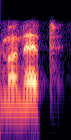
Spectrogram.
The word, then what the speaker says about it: Monette: un Canadien et je m'appelle Monette. Les, euh, Canadiens français oh. euh, prononcent plutôt les consonnes finales dans les noms propres.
